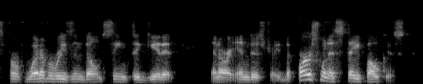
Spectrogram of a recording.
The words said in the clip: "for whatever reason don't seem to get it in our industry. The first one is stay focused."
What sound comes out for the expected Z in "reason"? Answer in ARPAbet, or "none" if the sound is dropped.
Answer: Z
